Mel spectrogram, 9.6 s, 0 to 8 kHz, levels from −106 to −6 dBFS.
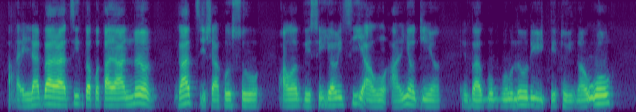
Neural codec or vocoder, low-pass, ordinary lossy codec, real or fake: codec, 16 kHz, 1 kbps, FunCodec, trained on LibriTTS, 50 frames a second; none; none; fake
